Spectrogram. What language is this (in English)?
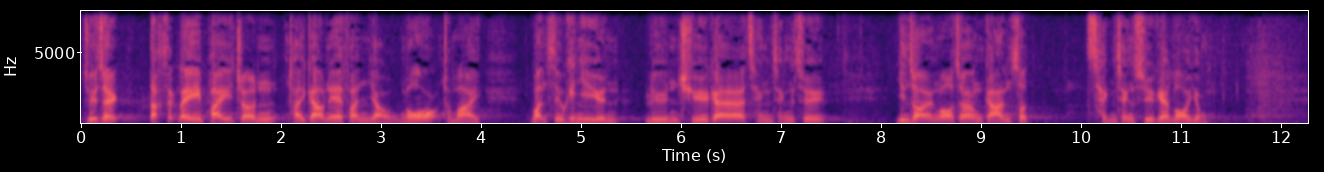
Cantonese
